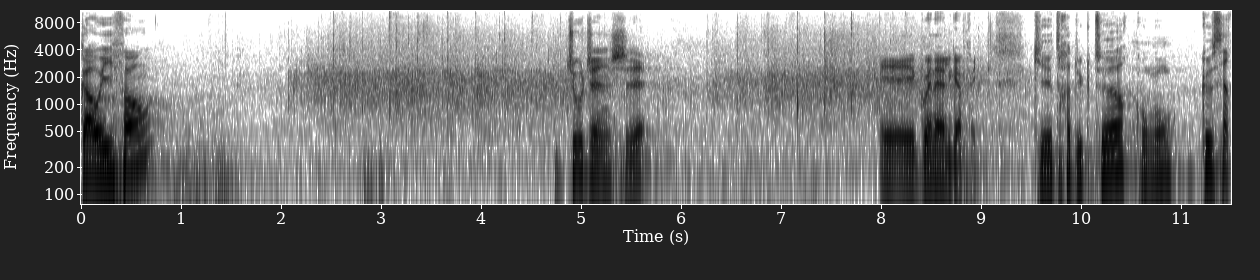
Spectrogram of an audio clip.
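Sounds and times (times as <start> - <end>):
speech: 0.0 - 0.8, 4.8 - 5.8, 8.0 - 11.4
audience applause at a book event: 2.0 - 9.5.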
